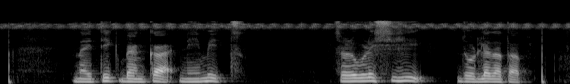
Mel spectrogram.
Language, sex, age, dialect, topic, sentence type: Marathi, male, 31-35, Standard Marathi, banking, statement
